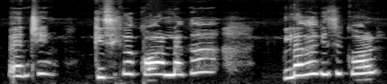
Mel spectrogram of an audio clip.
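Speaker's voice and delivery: loud, high, urgent asking; shouted question. Acted. Niohseng shouting to Venching about the call, loud urgent shout. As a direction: shout it across the noise. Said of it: "वेनचिंग से चिल्लाकर कहा".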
